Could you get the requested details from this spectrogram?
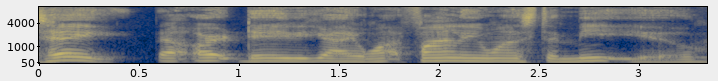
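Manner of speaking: normal talking voice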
